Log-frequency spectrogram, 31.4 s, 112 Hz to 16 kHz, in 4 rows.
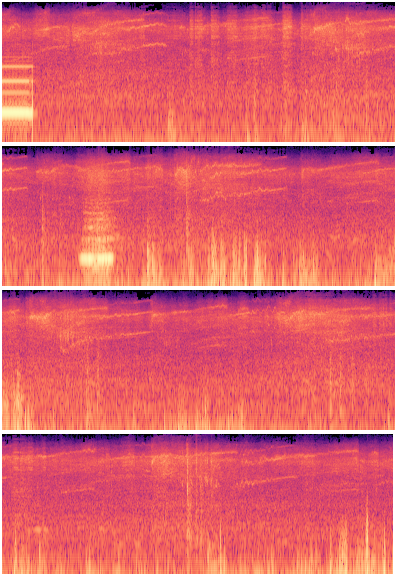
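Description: An electronic race-start tone from the timing system sounds for about half a second, and a second beep comes about ten seconds in. Between and after them, the electric motors of 1/10-scale RC late model cars whine high, rising again and again in pitch as the cars accelerate around the oval.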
